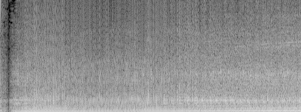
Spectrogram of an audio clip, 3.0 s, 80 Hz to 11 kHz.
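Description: A Dodge Challenger 392 Scat Pack engine holds a loud, steady, deep rumbling drone as it revs on the brake before launch, close and powerful, with no voices.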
